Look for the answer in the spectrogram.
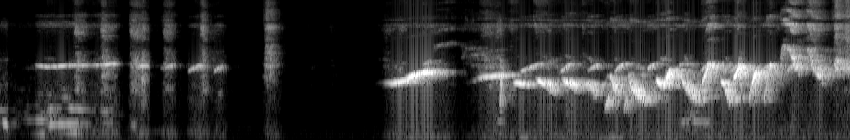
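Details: Singing white-rumped shama: a few sharp repeated chipping notes, a pause, then an upslurred whistle leading into a fast, loud cascade of varied whistled and warbling phrases.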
